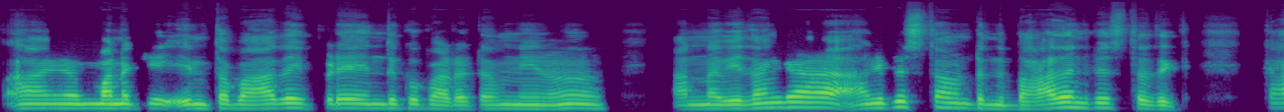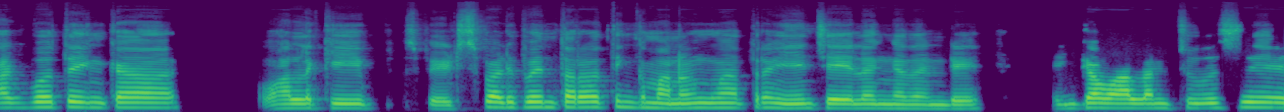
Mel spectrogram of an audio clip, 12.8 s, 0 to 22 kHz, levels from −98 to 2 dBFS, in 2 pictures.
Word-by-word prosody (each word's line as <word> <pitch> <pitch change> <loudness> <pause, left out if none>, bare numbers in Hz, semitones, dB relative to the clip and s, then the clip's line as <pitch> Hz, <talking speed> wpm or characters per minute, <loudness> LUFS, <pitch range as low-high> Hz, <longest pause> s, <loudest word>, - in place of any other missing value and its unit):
అయ 155 0 +1
మనకి 150 0 +1 0.2
ఇంత 145 +1 -1
బాధ 145 +2 0
ఇప్పుడే 155 +3 0
ఎందుకు 150 0 -2
పడటం 135 +1 -3
నేను, 135 +1 -2 0.6
అన్న 135 +1 -3
విధంగా 175 +5 +2 0.3
అనిపిస్త 185 +6 0
ఉంటది 155 -4 -3
బాధ 140 +5 +1
అనిపిస్తది. 155 -6 -3 0.5
కాకపోతే 175 +3 0
ఇంకా 175 +1 +2 0.7
వాళ్ళకి 155 +1 0 0.3
స్పెక్స్ 130 0 -4
పడిపోయిన 185 0 +3
తర్వాత, 185 0 +4
ఇంకా 180 - -4
మనం 155 +1 +1 0.2
మాత్రం 170 +1 -3
ఏం 155 - 0
చేయలేం 150 -1 +3
గదండీ! 140 -1 -1 0.5
ఇంకా 150 +3 +1
వాళ్ళని 160 0 +3
చూసి 165 +3 0
155 Hz, 135 wpm, -22 LUFS, 145-170 Hz, 0.7 s, తర్వాత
